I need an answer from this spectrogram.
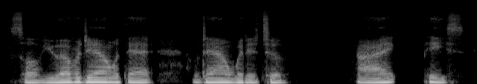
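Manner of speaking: late-night host voice inviting Sherri out to dinner. Pretend. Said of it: "put on my late night voice".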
